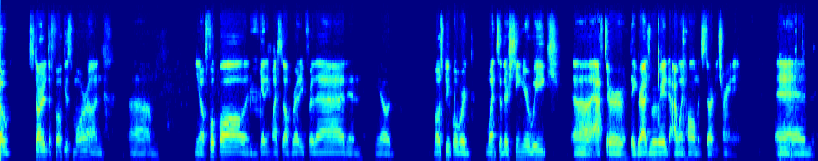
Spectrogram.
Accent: New Jersey, United States; also born or lived in New York; I'm from Jersey. Monmouth was an hour away from me. You know, so I pretty much was at home playing in a school with kids that I grew up with playing against

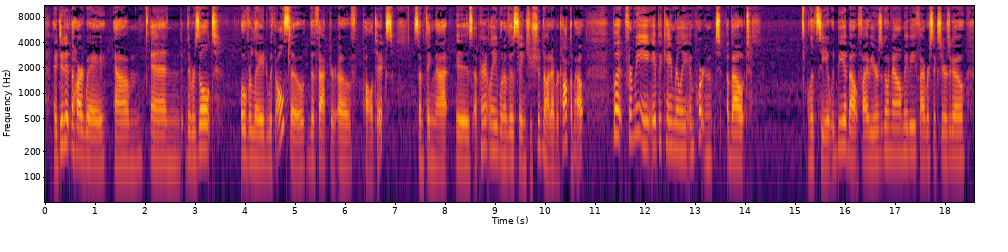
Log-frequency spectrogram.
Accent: California, United States; moved away; also born or lived in Oregon; coming back to my home state

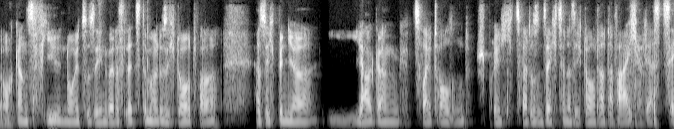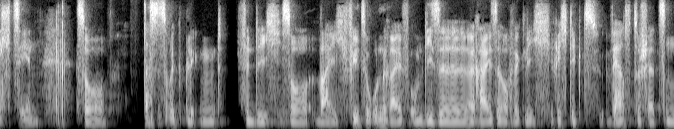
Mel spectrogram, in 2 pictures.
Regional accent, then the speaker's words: Salzburg, Austria; also born or lived in Vienna; now in Innsbruck, Austria; bin ich halt in Salzburg aufgewachsen

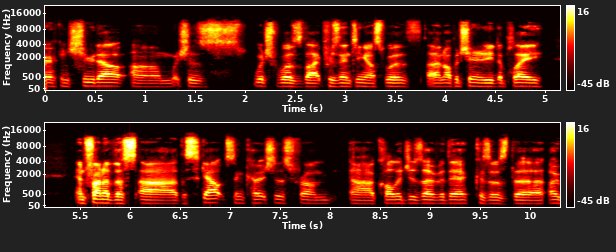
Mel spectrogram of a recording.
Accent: Auckland, New Zealand; as Dad got more into the Breakers, I kind of moved to Albany on the North Shore. So now I'm based out here

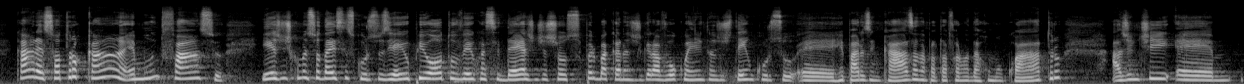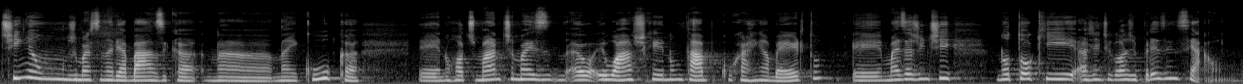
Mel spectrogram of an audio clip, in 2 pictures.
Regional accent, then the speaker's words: Santos, São Paulo, Brazil; now in São Paulo, Brazil; Eu sou de Santos

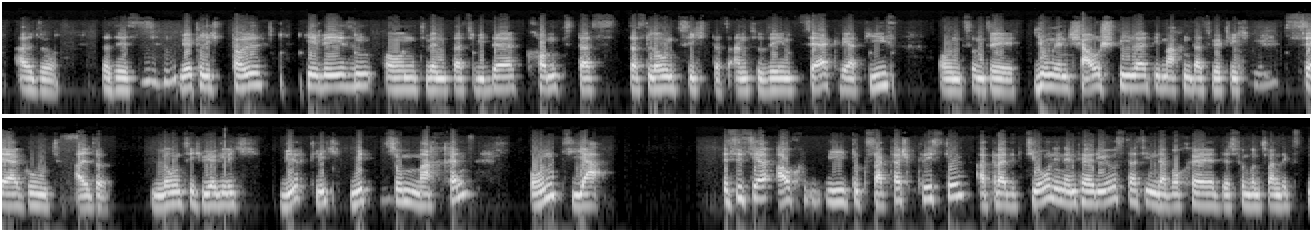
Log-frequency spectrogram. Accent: Baden-Württemberg, Germany; accent: Swabian; unsere schwobische, unser schwobischer Dialekt auch noch gleichzeitig ähm, schätzt.

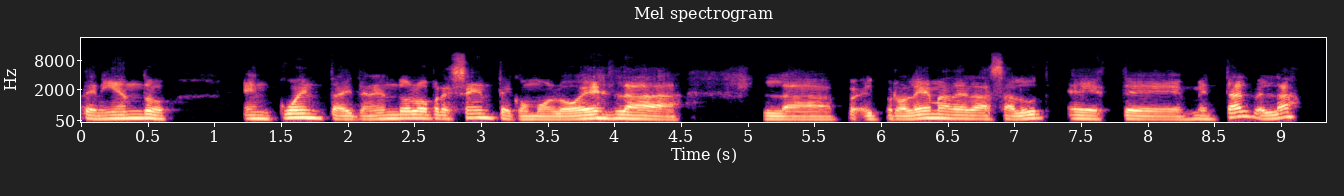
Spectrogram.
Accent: Puerto Rico; como puertorriqueños

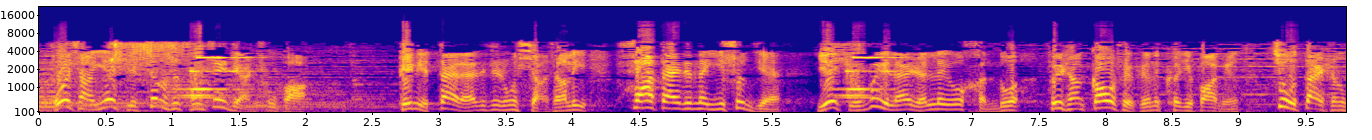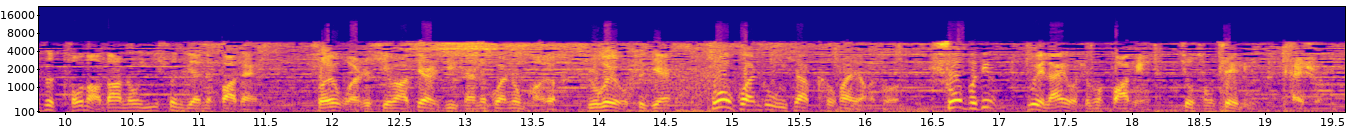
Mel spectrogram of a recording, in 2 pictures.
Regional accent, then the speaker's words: Heilongjiang, China; 我们老家黑龙江

